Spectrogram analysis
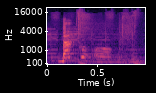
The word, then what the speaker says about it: bagoong: And how do you pronounce this one? Bagoong. Bagaong.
